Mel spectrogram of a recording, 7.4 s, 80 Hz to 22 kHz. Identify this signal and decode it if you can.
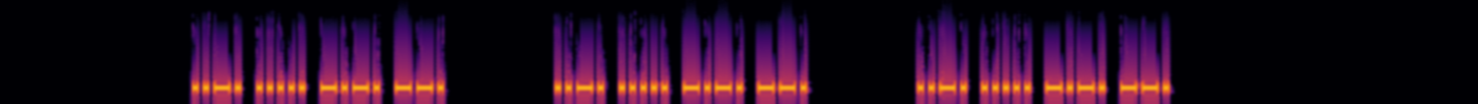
Morse code, heard as a keyed tone, about 46 wpm, 700 Hz. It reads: F5CG F5CG F5CG
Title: DXCC-100 Call Signs - 4 Characters - Repeated 3x - 45wpm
